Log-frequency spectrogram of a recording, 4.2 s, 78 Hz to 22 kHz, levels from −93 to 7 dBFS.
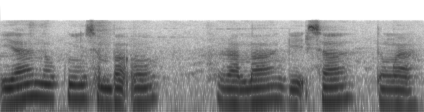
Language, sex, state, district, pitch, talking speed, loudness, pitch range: Garo, male, Meghalaya, West Garo Hills, 130 Hz, 85 wpm, -15 LUFS, 120-145 Hz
